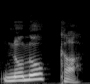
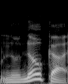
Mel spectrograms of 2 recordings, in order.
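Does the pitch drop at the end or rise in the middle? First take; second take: end drop; middle rise. First: Pitch stays flat, then drops on the last syllable. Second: Pitch rises up on the second syllable. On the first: The speaker calls it right. "a flat Nonoka and then you drop off at ka" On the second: The speaker calls it wrong. "that second no would be up on an incline"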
